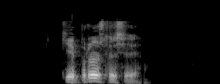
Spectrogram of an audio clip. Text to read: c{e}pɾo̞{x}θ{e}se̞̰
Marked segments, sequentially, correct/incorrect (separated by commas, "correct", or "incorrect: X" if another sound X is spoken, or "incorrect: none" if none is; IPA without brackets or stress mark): correct, incorrect: s, correct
